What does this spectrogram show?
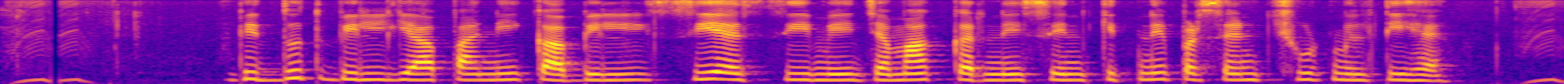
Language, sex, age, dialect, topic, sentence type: Hindi, female, 18-24, Garhwali, banking, question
